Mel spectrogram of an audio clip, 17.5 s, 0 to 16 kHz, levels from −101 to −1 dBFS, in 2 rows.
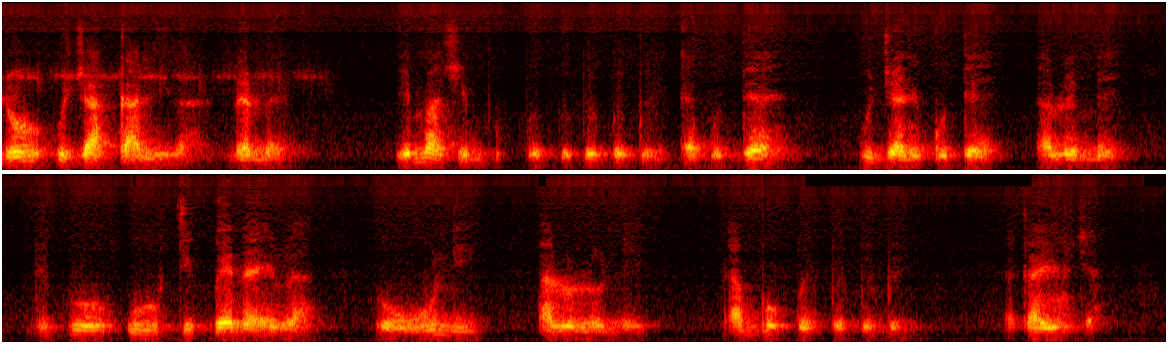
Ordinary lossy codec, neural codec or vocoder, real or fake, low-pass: Opus, 24 kbps; vocoder, 44.1 kHz, 128 mel bands, Pupu-Vocoder; fake; 14.4 kHz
